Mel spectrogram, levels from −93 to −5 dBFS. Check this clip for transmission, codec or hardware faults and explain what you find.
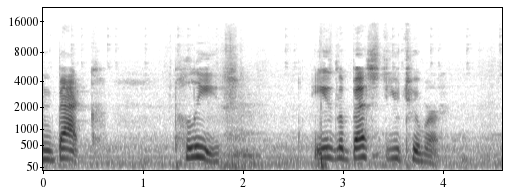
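Nothing in this sound points to a transmission, codec or hardware problem; there's no trouble to report here.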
